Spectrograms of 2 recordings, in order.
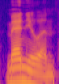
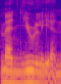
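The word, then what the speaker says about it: Manyullyn: see how it's outspelled manulin manulin that's how I pronounce it manual not manuelian as some people say I'd say manhulin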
